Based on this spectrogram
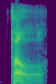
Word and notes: Pole: British English

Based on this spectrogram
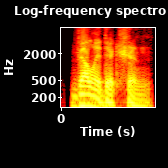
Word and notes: valediction: American English

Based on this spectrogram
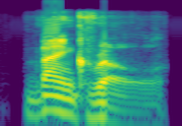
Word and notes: bankroll: British English

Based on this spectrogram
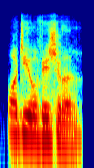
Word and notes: audiovisual: Indian

